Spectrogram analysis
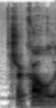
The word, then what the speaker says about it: Tricoli: Tricoli, that's how you pronounce it.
